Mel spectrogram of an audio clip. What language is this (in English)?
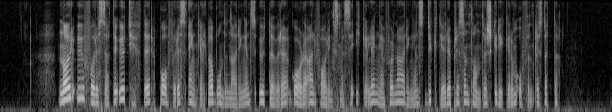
Norwegian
